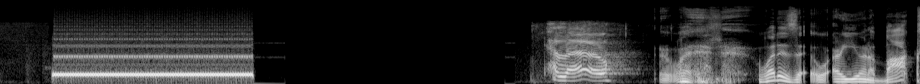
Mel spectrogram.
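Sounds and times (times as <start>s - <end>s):
loud steady electronic telephone ringback tone heard over the line: 0.5s - 2.7s
speech: 5.6s - 6.2s, 7.7s - 9.1s.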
